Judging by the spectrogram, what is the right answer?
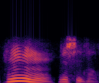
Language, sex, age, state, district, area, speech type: Odia, male, 60+, Odisha, Jajpur, rural, conversation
